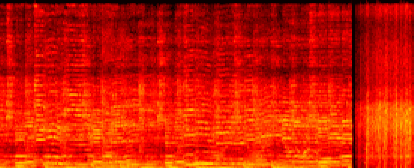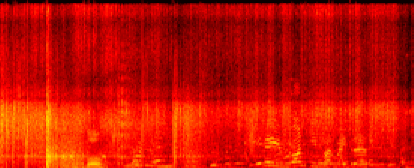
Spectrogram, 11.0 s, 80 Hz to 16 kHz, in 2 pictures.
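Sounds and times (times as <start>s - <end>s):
sparklers fizzing and crackling: 4.7s - 11.0s
sharp pop: 4.9s - 8.2s.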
